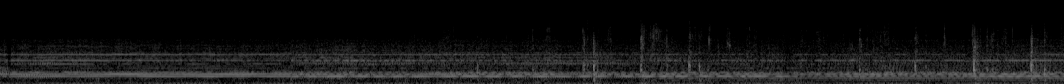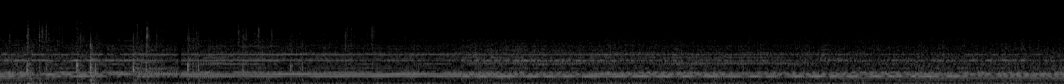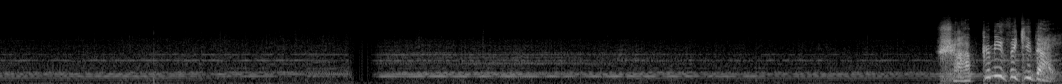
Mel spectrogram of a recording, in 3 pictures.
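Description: Several factory steam whistles (hooters) sounding together in one long steady chord, signalling the news of war. A few scattered clicks come in the middle, and the sound breaks off for a moment near the end before it resumes.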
